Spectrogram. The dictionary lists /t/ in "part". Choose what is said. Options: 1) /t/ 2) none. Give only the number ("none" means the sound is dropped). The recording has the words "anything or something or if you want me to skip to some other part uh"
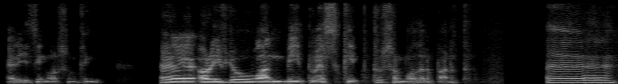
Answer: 1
